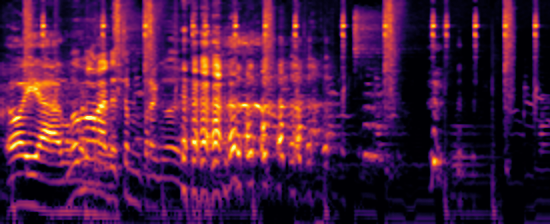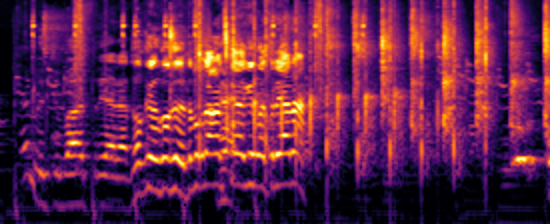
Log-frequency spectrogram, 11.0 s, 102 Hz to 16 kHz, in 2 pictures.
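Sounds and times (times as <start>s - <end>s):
people clapping: 7.3s - 11.0s.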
